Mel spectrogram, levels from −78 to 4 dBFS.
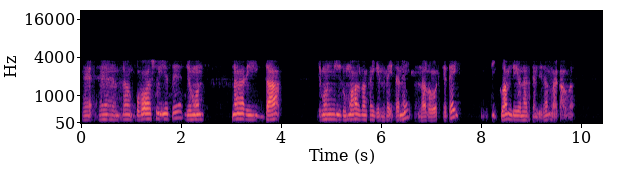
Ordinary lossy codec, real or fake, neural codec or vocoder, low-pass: AAC, 24 kbps; fake; vocoder, 22.05 kHz, 80 mel bands, HiFi-GAN; 3.6 kHz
